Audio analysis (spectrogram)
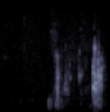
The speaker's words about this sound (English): And hold up a sec, let me get a sip of ginger and green tea here.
